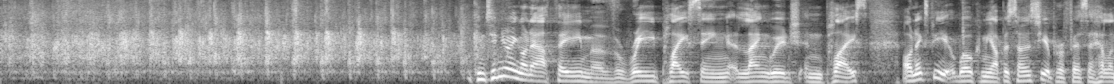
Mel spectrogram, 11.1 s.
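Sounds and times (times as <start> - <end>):
audience applause at an academic talk: 0.0 - 5.1
speech: 4.7 - 11.1.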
